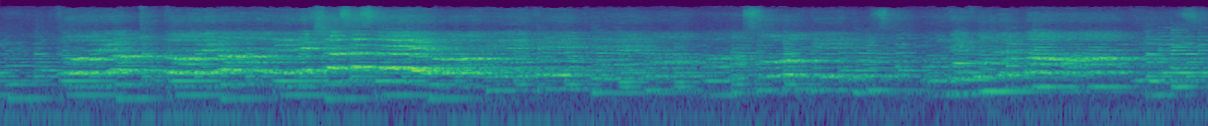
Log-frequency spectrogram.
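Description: Women's choir singing in several parts: a low part repeats a short rhythmic figure while the upper voices sing moving lines above it, loudest about four seconds in.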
